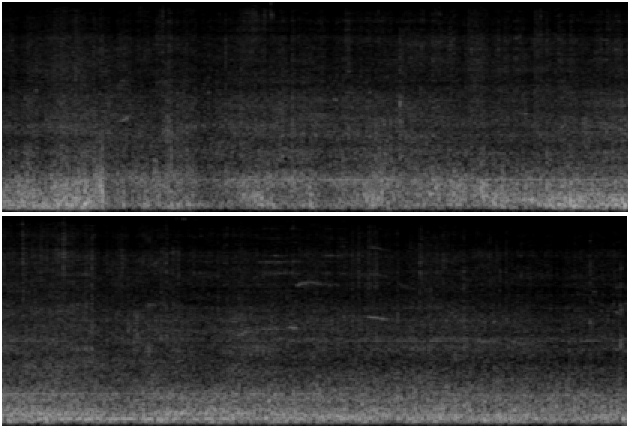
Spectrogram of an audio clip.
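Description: Freight train's boxcar and tank cars rolling past close by: a steady rumble and rattle of steel wheels on rail.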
